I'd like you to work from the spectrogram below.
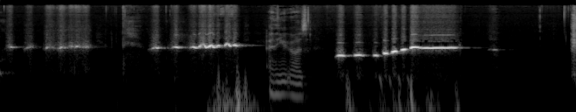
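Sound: person whistling a tune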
